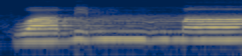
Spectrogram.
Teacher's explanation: وَيُقِيمُونَ الصَّلَاةَ، وَيُقِيمُونَ الصَّلَاةَ، واو پڑی حرکت کے ساتھ ہے، مما، نیم کے نیچے زیر ہے لیکن آگے تشدید ہے تو میم مشدد کا غنہ لازمی ہے۔ اس کے بعد الف خالی ہے، اس سے پہلے میم پہ زبر ہے تو الف مد ہے، غنہ بھی ہوگا اور مد بھی کھینچیں گے، وَمِمَّا، ٹھیک ہے۔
